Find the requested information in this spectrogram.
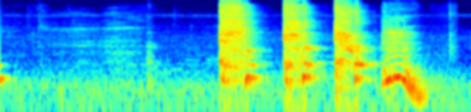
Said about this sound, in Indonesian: Aduh. Aduh, maaf ya gue lagi batuk nih, lagi lagi positif.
